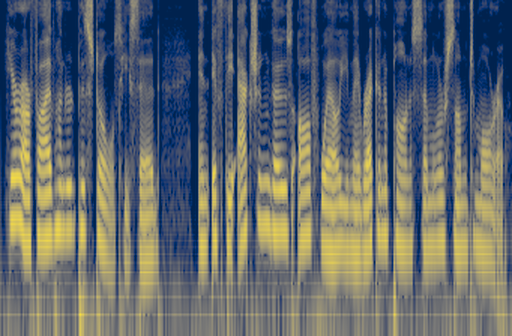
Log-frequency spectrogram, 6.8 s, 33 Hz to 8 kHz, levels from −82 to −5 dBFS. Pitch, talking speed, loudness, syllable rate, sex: 155 Hz, 200 wpm, -19 LUFS, 5.6 syllables/s, female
